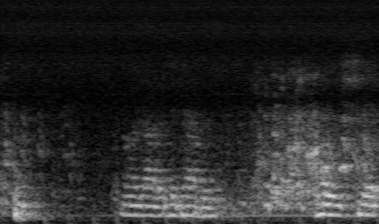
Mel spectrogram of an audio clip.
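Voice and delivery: slow, low, soft, dazed gasp of disbelief; hammed-up shock after the surprise hit; stunned victim with a laugh in it.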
